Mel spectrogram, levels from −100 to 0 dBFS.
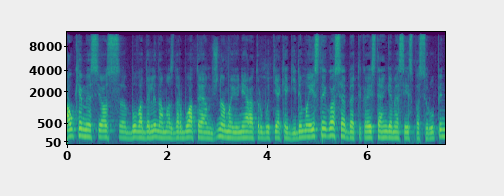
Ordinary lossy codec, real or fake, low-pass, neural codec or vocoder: MP3, 64 kbps; real; 10.8 kHz; none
